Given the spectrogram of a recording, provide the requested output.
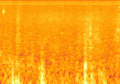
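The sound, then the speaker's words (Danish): A dog at the bottom of a staircase in a residence whimpers softly, three brief low whines spaced across a couple of seconds, with no one talking. “Hov, du har en hund.”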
